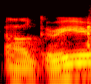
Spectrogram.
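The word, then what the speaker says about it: Allgeier: tyler how do you say it greer algier al greer okay alligator cool um all right um so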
